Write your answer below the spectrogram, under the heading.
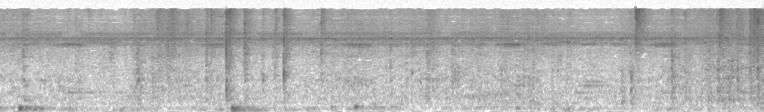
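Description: Near silence: faint, steady high-pitched chirring of insects, with a few soft scattered knocks.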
